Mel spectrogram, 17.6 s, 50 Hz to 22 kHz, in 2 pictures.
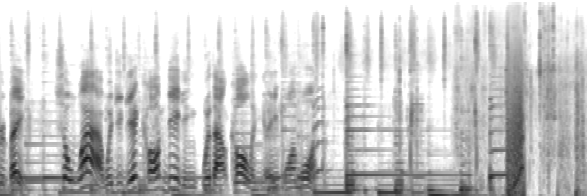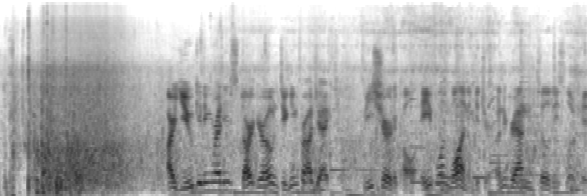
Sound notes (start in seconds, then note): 4.5 charming music; 7.4 record scratch; 8.8 loud splash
